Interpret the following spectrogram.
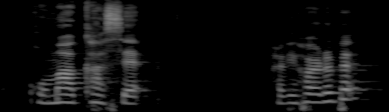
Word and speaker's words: omakase: So it is a good idea to remember the Japanese phrase omakase, or leave it up to you. Omakase. Omakase. Okay, good pronunciation.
